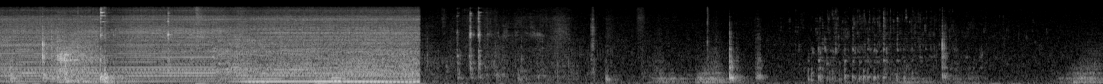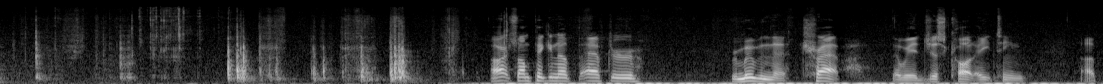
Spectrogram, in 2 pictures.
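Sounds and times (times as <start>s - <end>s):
handling knocks and clicks: 0.0s - 2.2s, 4.5s - 7.8s, 11.2s - 15.7s.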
